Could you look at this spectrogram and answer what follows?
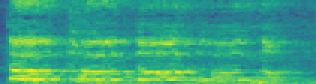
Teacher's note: जीभ ही दाताला स्पर्श करते त्याच्यामुळे याला काय म्हटलं जातं, तर दंत्या वर व्यंजन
